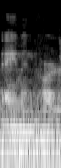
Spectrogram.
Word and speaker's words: Amon Carter: the porch Eamonn Carter how do you say Eman Carter amen well that's how they say It Eamon Carter yes it's a history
